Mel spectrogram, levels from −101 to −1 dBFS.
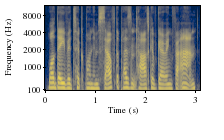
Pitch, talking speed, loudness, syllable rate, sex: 170 Hz, 230 wpm, -19 LUFS, 6.2 syllables/s, female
